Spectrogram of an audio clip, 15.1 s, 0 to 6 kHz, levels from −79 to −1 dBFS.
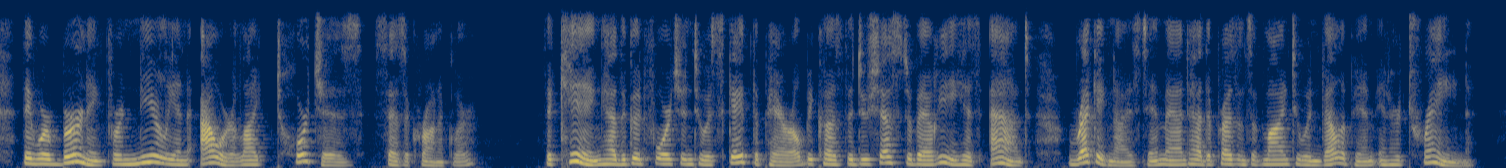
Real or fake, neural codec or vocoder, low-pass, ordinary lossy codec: real; none; 5.4 kHz; Opus, 64 kbps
